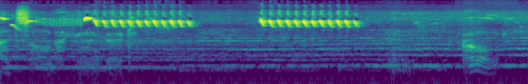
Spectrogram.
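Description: Birdsong from a Doctor Who episode, with two rapid trilling bursts of chirps and some shorter calls over a low background hum, plus a brief voice near the end.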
